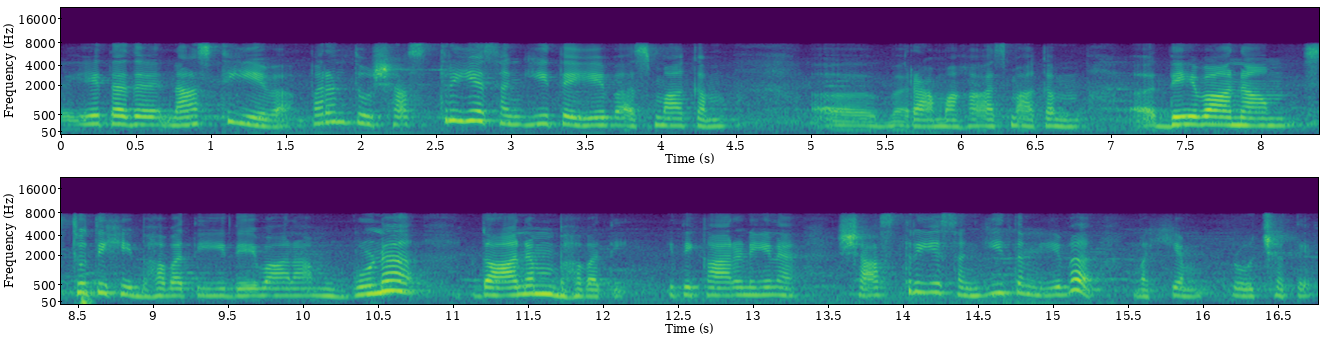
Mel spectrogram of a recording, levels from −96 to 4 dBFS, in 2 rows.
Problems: none marked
